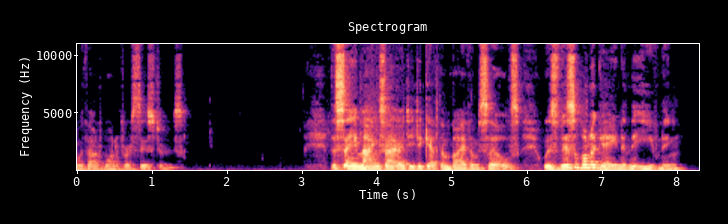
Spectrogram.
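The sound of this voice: Her voice sits at a fairly low pitch and moves at a moderate pace. There is audible room echo around the woman. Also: slightly mellow tone.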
